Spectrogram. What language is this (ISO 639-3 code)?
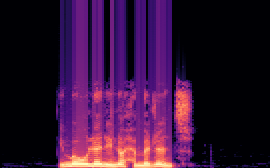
kab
